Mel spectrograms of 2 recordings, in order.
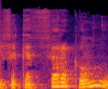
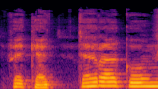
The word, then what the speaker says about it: فكثركم: And the mistake sounds like this. فكتركم فَكَتَّرَكُمْ. So we're having ta instead of the tha. And the right way of pronouncing it to correct the two mistakes is like this. فكثركم فَكَثَّرَكُمْ. You have to make sure to pronounce the tha from its right articulation point and avoid exchanging it with neither the sin and nor the ta.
